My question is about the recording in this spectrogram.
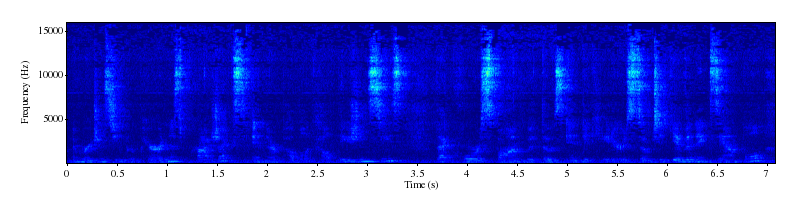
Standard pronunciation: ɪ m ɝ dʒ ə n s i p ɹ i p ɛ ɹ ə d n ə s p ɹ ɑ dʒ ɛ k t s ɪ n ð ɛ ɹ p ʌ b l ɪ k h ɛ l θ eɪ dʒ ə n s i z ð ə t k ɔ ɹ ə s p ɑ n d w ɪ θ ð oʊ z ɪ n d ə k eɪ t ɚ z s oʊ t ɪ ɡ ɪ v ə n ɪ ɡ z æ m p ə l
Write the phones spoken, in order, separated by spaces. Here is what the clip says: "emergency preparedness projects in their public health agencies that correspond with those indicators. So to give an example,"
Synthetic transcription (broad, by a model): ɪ m ɝ dʒ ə n s i p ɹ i p ɛ ɹ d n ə s p ɹ ɑ dʒ ɛ k t s ɪ n ð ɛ ɹ p ʌ b l ɪ k h ɛ l θ eɪ dʒ ə n s i z ð ə t k ɔ ɹ ə s p ɑ n d w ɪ ð oʊ z ɪ n d ə k eɪ t ɚ z s oʊ t ɪ ɡ ɪ v ə n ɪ ɡ z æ m p l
